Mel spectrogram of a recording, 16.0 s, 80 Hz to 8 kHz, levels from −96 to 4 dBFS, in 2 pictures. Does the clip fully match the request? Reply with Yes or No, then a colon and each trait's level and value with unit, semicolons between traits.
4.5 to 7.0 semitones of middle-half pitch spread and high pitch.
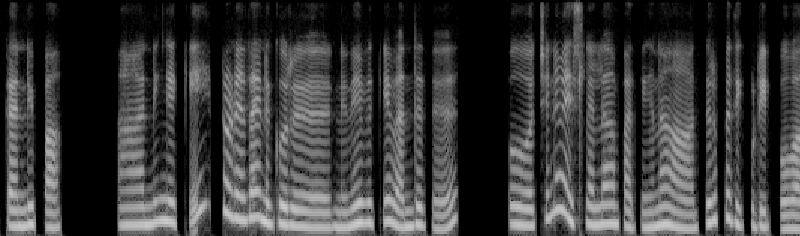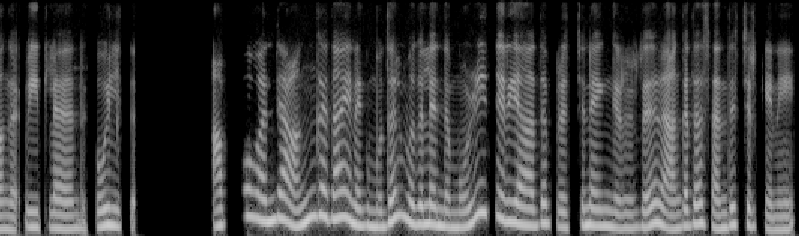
Yes: average, 5.1 semitones; high, 220 Hz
